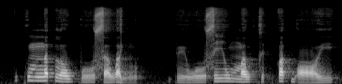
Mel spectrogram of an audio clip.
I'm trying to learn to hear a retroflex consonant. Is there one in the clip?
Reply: no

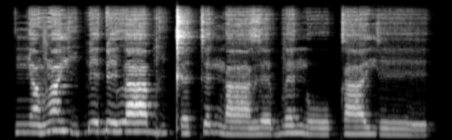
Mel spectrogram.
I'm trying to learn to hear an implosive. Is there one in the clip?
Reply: yes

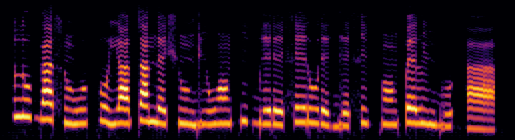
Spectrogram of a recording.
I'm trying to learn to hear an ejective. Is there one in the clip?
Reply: no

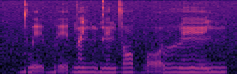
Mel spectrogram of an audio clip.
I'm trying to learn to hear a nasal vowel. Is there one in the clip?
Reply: yes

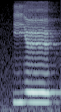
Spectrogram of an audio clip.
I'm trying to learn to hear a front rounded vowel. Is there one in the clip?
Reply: yes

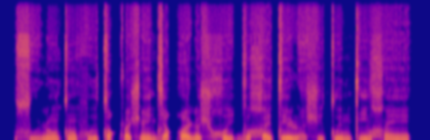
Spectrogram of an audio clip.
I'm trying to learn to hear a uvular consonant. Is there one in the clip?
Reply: yes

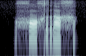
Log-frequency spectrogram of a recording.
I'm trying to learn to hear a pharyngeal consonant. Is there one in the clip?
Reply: no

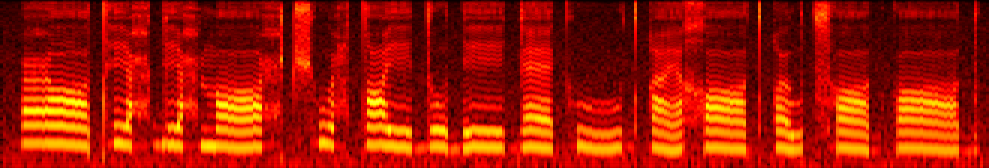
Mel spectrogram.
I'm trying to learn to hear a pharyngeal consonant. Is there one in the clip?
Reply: yes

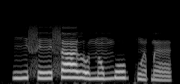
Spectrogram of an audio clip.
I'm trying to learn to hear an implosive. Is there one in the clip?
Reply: yes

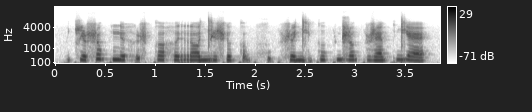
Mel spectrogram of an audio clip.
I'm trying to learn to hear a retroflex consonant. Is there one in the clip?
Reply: yes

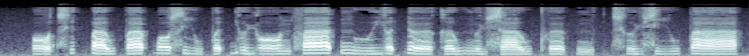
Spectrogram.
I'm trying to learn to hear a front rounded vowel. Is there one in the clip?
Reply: yes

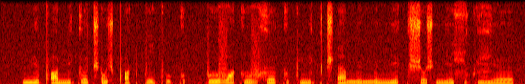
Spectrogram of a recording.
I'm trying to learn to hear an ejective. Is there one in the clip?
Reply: yes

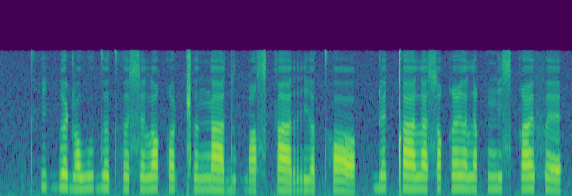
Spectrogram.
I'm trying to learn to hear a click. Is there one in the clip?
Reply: yes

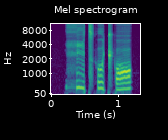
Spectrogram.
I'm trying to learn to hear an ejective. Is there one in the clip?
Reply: yes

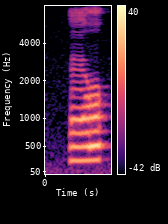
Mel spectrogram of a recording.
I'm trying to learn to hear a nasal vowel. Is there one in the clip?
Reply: yes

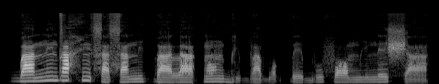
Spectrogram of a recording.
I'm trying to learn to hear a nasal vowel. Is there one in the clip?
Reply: yes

